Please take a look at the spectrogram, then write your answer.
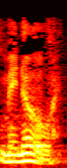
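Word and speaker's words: meno (μένω): The word is meno, M-E-N, long O.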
